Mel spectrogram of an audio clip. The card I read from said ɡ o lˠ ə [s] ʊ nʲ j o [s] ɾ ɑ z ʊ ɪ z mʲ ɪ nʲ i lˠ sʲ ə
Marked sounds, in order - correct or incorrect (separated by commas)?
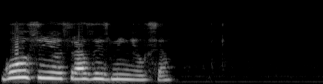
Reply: correct, correct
